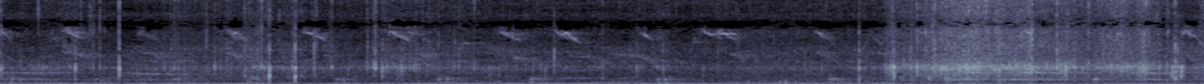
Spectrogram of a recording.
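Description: A small bird cheeping in a quick series of short, high, falling notes, about three a second, then dry leaves and grass rustling loudly from a little past halfway as a hand rummages through them.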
